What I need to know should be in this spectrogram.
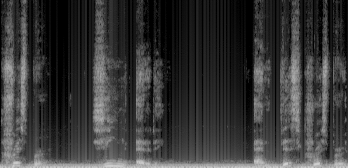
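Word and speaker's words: CRISPR: Gene editing and this crisper in particular is spelled c r i s p r technology enables precise altercations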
